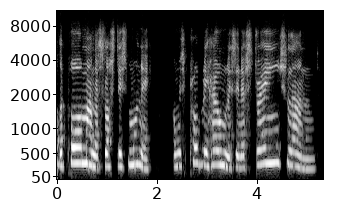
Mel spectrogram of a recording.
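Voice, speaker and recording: A woman's voice: high voice, no room sound. A woman reading a comic short story over a video call. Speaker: story reader. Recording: muffled, dull online meeting audio.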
